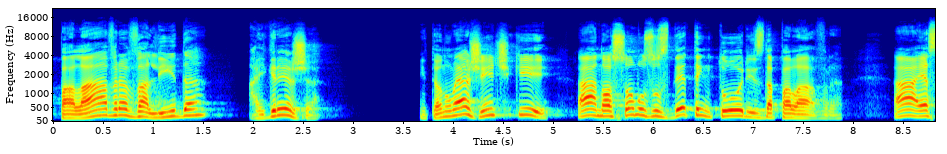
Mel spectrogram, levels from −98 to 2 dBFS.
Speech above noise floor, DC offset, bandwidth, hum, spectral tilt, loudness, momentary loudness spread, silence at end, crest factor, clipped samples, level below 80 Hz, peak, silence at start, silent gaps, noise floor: 71 dB; under 0.1%; 13 kHz; none; -4.5 dB/octave; -19 LUFS; 10 LU; 0 s; 16 dB; under 0.1%; -80 dBFS; -2 dBFS; 0.1 s; none; -89 dBFS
